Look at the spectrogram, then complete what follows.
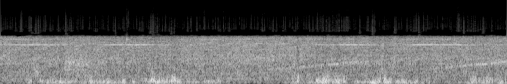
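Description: Loud, distorted rumbling noise in the seconds right after a large vehicle-bomb explosion, overlaid with faint alarm beeps and a rising wailing tone that repeats about every two seconds.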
